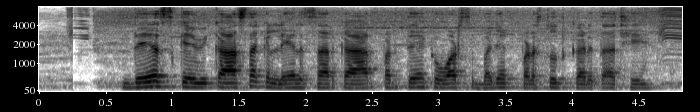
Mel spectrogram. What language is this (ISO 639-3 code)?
mai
